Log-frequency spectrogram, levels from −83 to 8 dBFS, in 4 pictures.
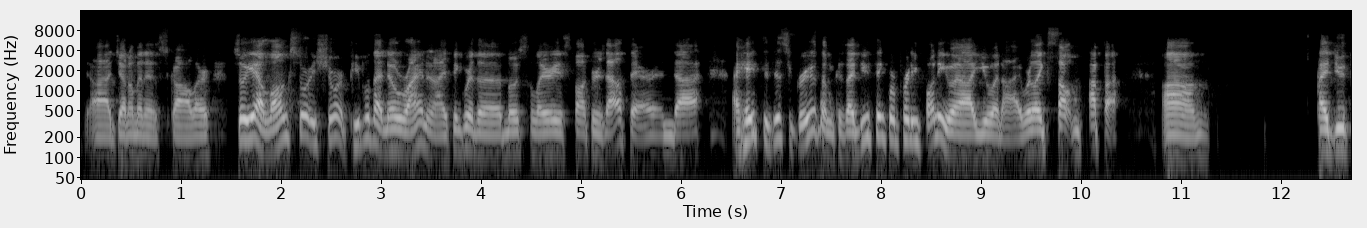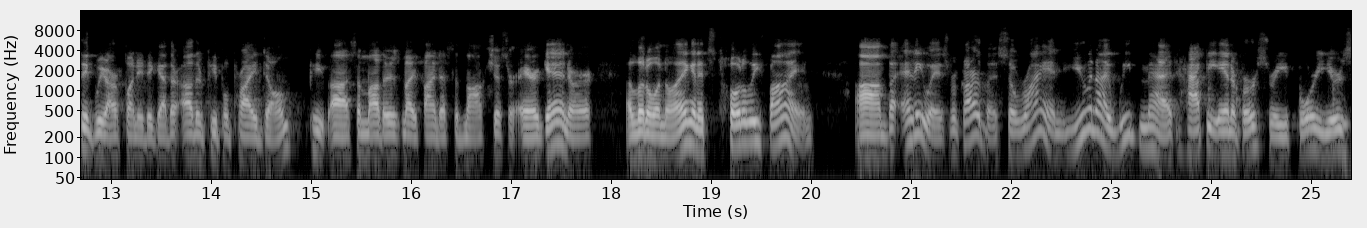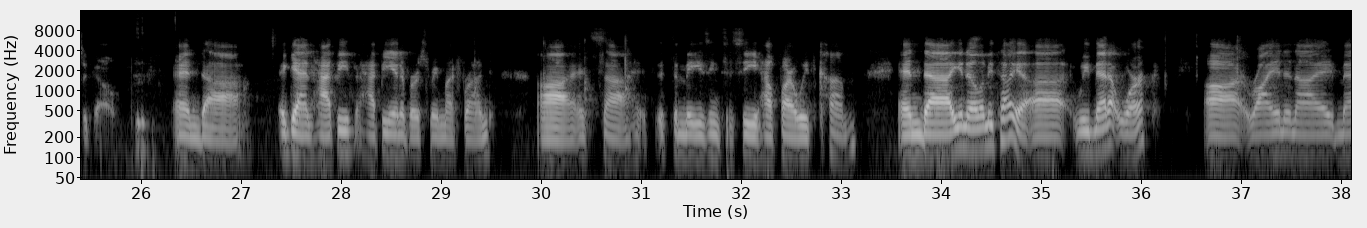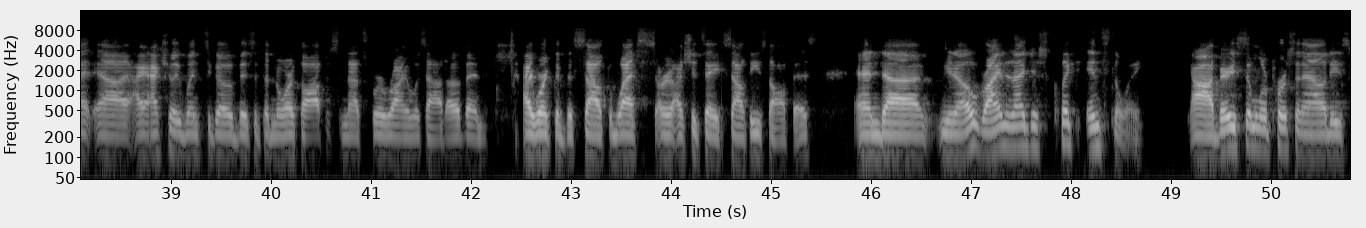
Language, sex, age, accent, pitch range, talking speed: English, male, 30-49, American, 105-120 Hz, 205 wpm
